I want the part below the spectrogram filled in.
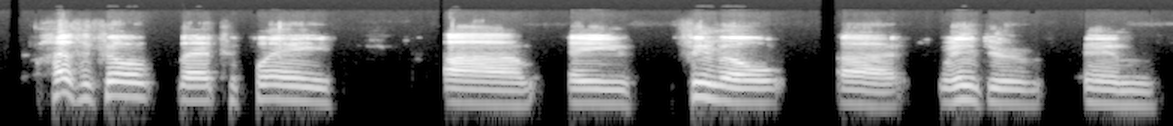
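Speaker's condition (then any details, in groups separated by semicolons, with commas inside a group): Cerebral palsy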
